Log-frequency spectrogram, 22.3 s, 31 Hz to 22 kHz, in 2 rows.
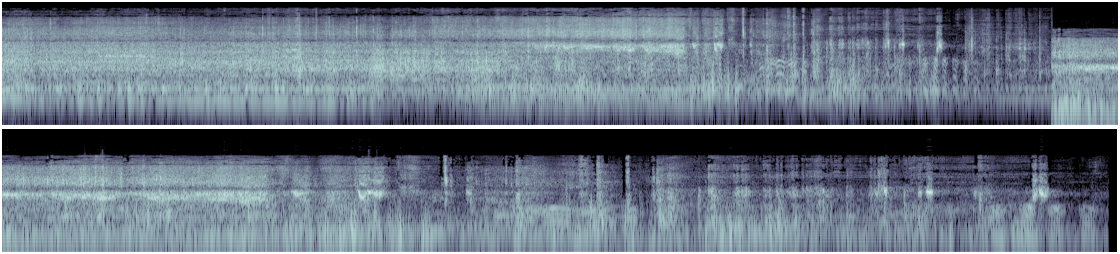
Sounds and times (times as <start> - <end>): Vehicle: 0.0 - 22.2.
